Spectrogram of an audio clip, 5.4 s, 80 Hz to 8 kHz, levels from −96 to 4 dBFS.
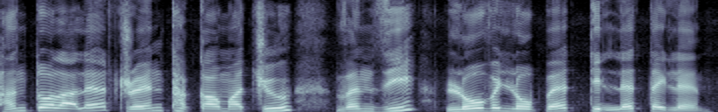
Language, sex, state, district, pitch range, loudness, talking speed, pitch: Wancho, male, Arunachal Pradesh, Longding, 165-200 Hz, -14 LUFS, 190 wpm, 170 Hz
